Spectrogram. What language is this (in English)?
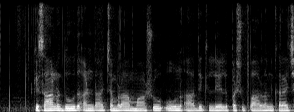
Maithili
